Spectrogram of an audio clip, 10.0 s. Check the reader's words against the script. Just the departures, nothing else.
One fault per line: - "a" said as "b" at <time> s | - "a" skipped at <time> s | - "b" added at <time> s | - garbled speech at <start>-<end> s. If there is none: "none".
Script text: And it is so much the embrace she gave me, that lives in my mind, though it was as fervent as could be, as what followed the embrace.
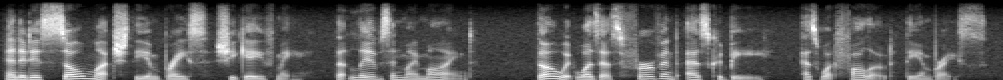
none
